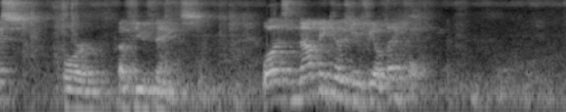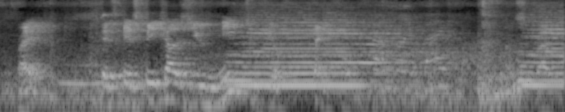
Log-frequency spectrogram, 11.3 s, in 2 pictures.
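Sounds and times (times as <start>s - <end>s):
speech: 0.0s - 4.8s, 5.8s - 9.1s
train passing: 4.9s - 11.2s.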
